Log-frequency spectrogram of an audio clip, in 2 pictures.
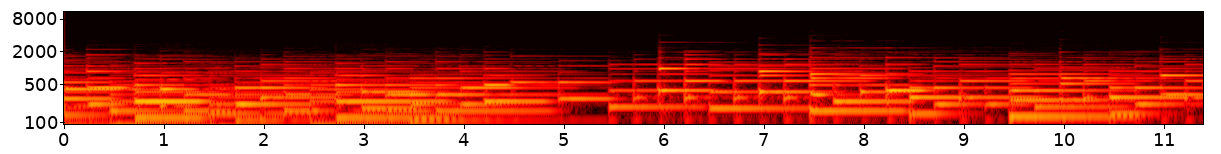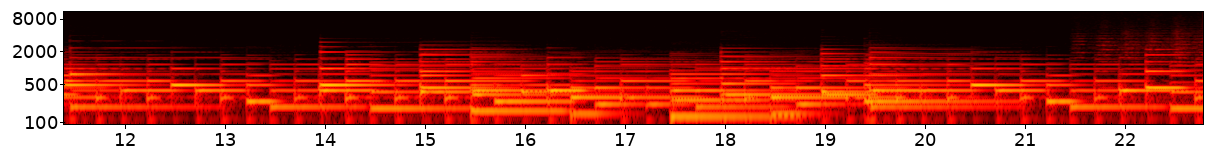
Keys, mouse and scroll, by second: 1.3 right click, 1.7 click, 2.4 alt+click, 3.5-4.5 typing, 5.3 click, 15.4 ctrl+-, 16.6 ctrl+shift+f, 17.5 click, 18.6 space, 18.9 click, 18.9 space, 19.8 ctrl+=, 21.7 click.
